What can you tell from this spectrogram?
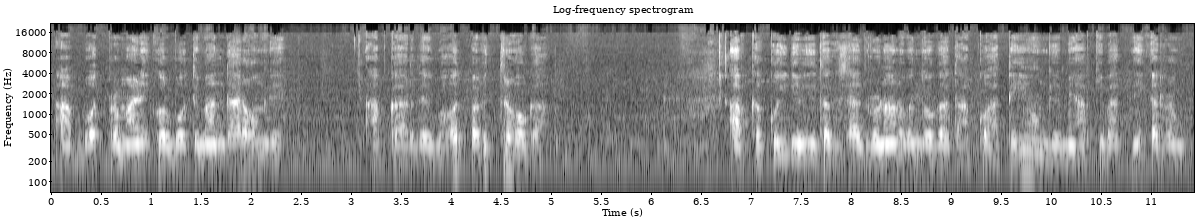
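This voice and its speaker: A man's voice: medium pitch, normal speed. Earnest man telling a story over hiss. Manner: earnest, addresses listeners as dear brothers and sisters; apologetic, humble asides. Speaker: spiritual lecturer. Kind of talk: storytelling religious talk. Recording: steady background noise.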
